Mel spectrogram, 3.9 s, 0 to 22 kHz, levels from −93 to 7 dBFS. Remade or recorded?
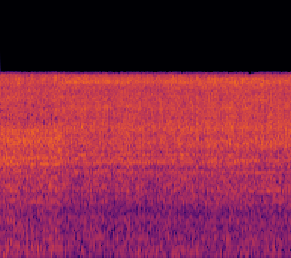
recorded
